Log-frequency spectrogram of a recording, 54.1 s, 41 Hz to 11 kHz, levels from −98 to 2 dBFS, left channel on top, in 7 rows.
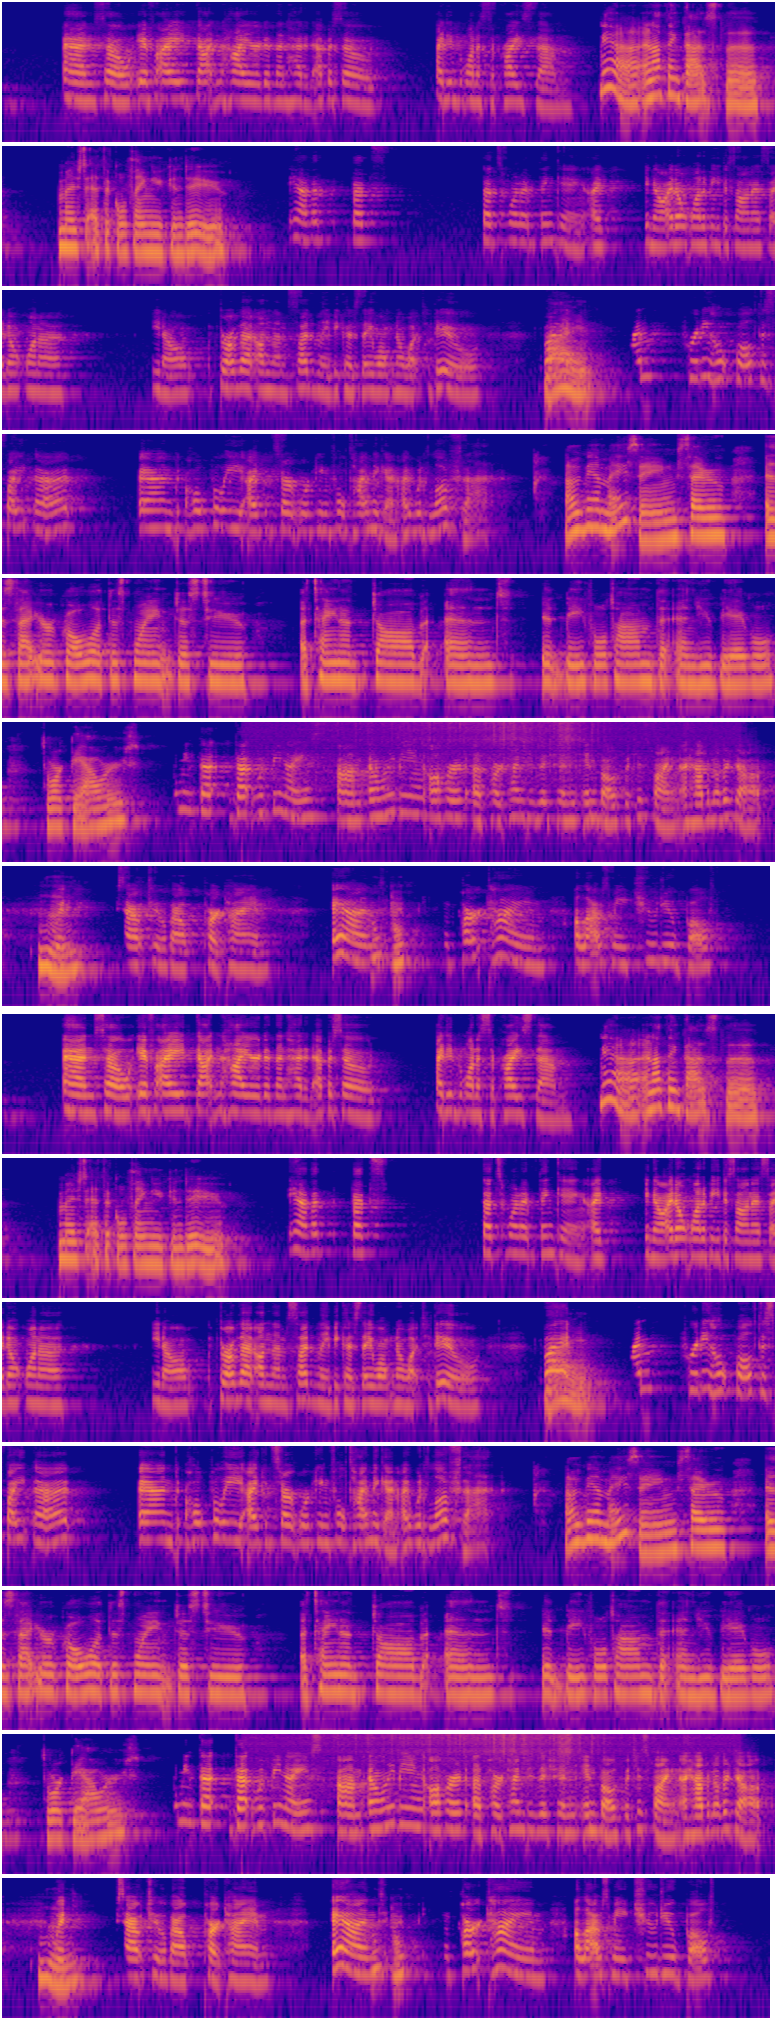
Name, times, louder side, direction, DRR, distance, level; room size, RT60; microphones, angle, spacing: voice 1, 0.6-3.7 4.3-5.7 10.6-10.9 11.2-11.3 12.5-13.7 14.2-16.1 17.0-17.4 17.6-20.2 20.9-21.1 21.8-21.9 22.3-23.9 24.5-28.1 40.4-46.2 46.9-47.0 47.5-49.0 49.7-50.2 51.0-51.8 52.1-53.5, right 6 dB, 60° right, 13 dB, 0.8 m, -31 dB
voice 2, 6.0-7.6 8.3-10.0 20.9-21.3 28.8-33.4 33.9-36.0 36.3-38.6 39.1-40.0 46.7-47.2 50.1-50.4, left 1 dB, 15° left, 10 dB, 0.7 m, -31 dB
sound 1, 41.0-46.0, right 7 dB, 10° right, 2.7 m, -46 dB
28.5 x 24.0 x 3.9 m, 0.72 s
head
